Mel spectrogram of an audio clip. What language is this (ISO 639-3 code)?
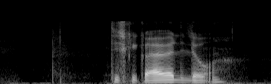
dan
